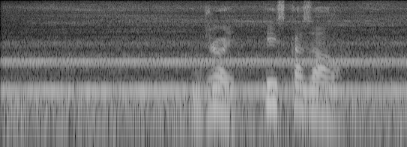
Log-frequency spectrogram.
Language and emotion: Russian, neutral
